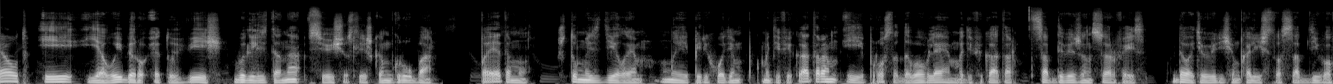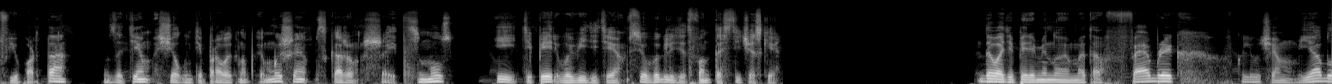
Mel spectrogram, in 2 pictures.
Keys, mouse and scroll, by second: 2.3-2.9 scroll up 1, 2.9 middle click, 3.8 shift+middle click, 4.8-6.2 scroll up 1, 13.4 middle click, 14.8 right click, 17.1 middle click, 22.1 double click, 22.3 typing, 22.8 Return, 24.6 scroll down 1, 24.8-25.1 scroll up 1.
